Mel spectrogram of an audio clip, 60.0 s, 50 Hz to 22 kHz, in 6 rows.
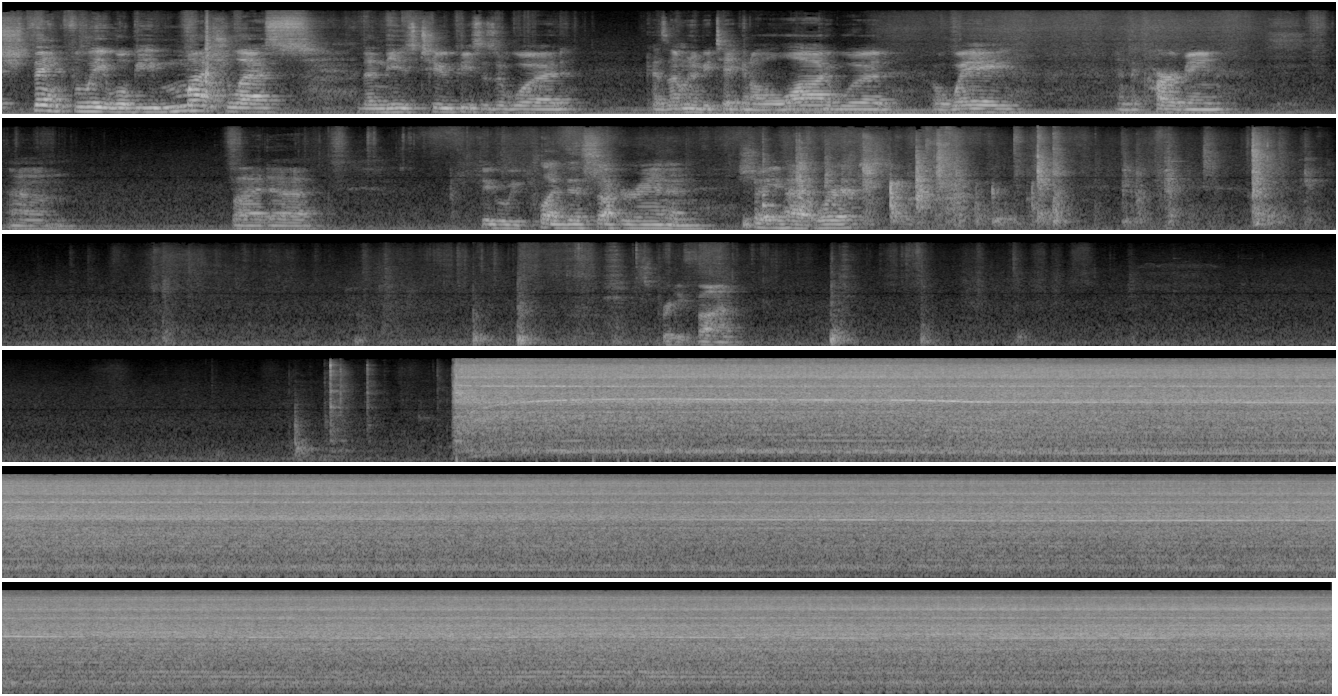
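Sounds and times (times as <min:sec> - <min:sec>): chainsaw mortiser cutting timber: 0:33.4 - 1:00.0.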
